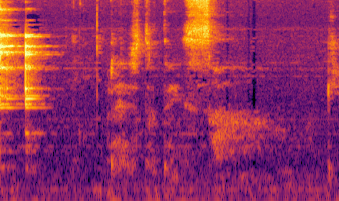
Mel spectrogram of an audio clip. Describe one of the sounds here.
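A young woman whispers softly close to a microphone.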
